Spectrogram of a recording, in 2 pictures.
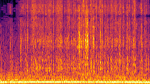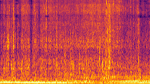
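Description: Sylva Phoenix sports car's engine running steadily at low revs in first gear as the car rolls slowly through long grass. Along with it comes a loud rustle and patter of grass and knocks from rough ground against the car's nose and underside.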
